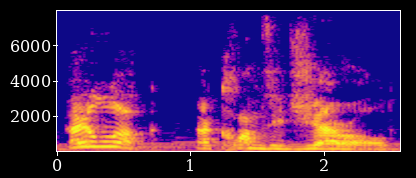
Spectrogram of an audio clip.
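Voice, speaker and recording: A man voicing sneering jungle animals from a children's storybook, with loud, drawn-out taunts. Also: a little high, sing-song, vocal fry, music in the background, full character voice. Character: sneering, mocking jungle animals jeering at a clumsy giraffe.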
